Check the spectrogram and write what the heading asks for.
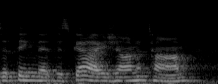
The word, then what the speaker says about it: Can: And so portrait meet is a thing that this guy, Jean Tom, It's spelled C-A-N, but you say Jean.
